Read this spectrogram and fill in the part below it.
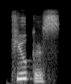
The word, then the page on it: fucus: Indian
